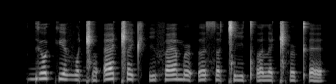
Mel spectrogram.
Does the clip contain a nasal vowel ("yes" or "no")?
no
